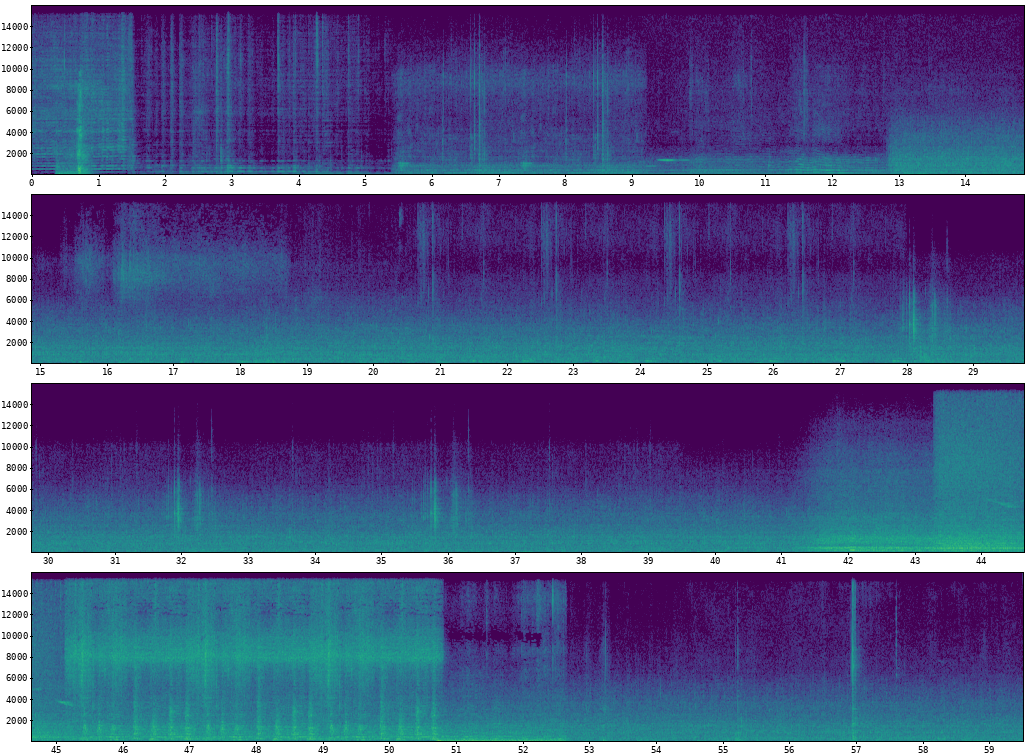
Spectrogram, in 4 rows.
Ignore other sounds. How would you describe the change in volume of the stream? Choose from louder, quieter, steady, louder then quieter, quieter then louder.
steady.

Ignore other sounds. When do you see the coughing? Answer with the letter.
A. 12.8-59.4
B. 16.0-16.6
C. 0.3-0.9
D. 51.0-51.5
C.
